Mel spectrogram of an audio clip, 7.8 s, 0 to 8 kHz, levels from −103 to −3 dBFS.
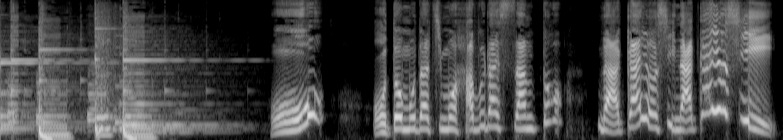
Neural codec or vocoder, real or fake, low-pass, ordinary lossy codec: none; real; none; none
